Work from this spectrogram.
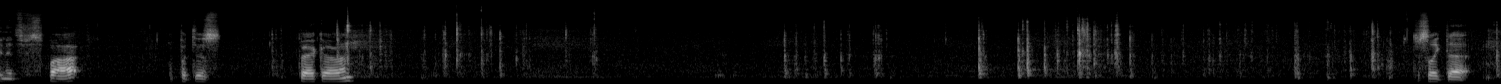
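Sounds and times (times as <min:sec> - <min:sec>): plastic parts clicking: 0:02.7 - 0:06.1, 0:07.8 - 0:09.0, 0:09.8 - 0:14.1.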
